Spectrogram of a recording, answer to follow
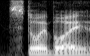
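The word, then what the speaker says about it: Stojboj: off of the uh the Polish pronunciation of J as a Y.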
